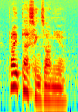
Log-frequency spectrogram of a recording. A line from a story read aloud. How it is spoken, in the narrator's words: whispered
